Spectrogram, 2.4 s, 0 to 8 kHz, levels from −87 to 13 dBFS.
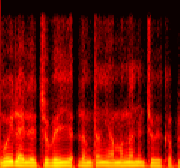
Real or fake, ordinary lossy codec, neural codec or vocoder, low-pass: fake; none; codec, 16 kHz in and 24 kHz out, 0.9 kbps, LongCat-Audio-Codec, four codebook decoder; 7.2 kHz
